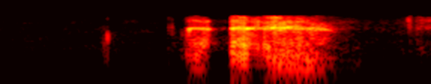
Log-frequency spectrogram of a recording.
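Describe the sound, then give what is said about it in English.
A loud throat clearing: a short rough burst followed by a longer, raspy hacking cough, with a faint click just before and no talking. “Because I was coughing so much?”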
